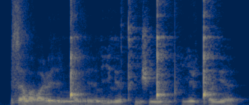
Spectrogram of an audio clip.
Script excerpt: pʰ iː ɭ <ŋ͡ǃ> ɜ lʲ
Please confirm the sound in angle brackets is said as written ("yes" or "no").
no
